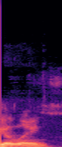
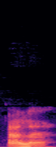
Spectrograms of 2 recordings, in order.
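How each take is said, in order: First: The name is said with an American English pronunciation. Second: The name is said with a Cajun French pronunciation. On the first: This is how most Americans say the name. "to Americans, it would be" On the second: This is how Cajun locals say the name. "if you're a coon ass, it would be called"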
